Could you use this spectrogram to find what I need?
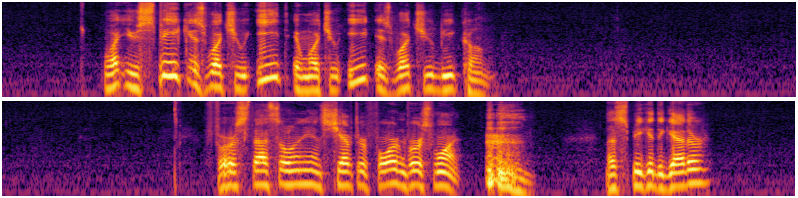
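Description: A man reads aloud calmly into a headset microphone, with pauses.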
